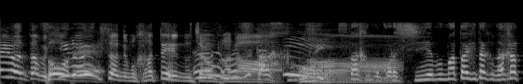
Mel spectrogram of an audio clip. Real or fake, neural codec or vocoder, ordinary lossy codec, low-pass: real; none; none; 7.2 kHz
